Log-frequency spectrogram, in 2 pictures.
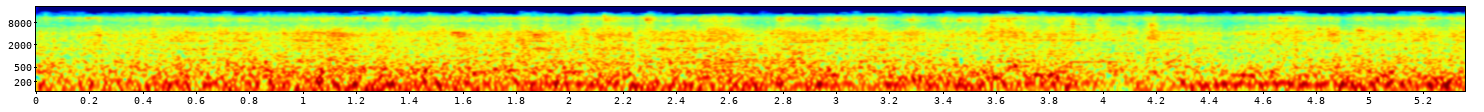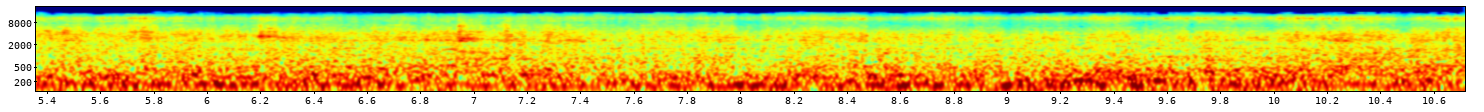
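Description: Freight cars of a passing freight train rolling by: a steady rumble of steel wheels on the rails.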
